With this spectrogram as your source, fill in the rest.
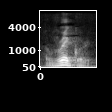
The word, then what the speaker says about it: record: sustantivo como Now Okay y lleva la fuerza de la pronunciación en la primera sílaba record Okay ahora bien cuando se utiliza como se pronuncia rec se pronuncia diferente aquí y las fuerza de pronunciación la segunda sílaba rec will the concert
